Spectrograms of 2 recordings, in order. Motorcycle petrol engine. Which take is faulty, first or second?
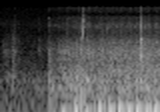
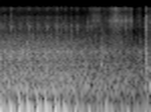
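second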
